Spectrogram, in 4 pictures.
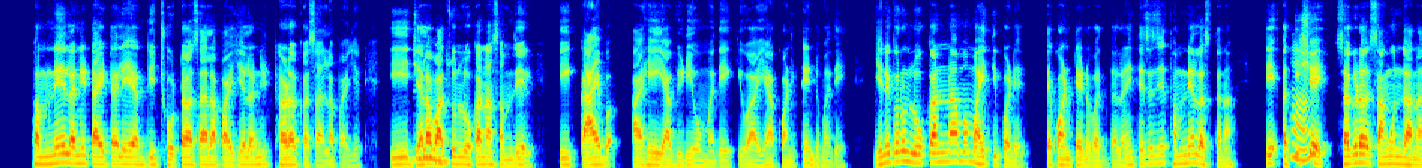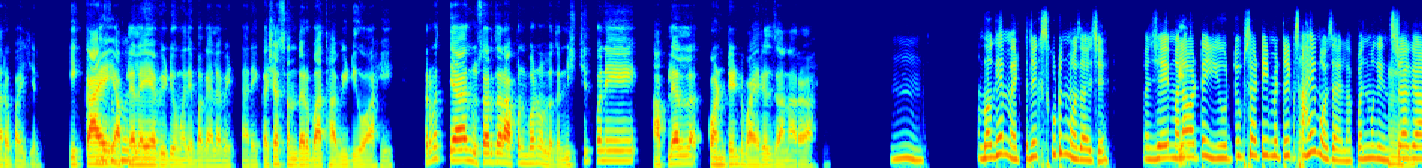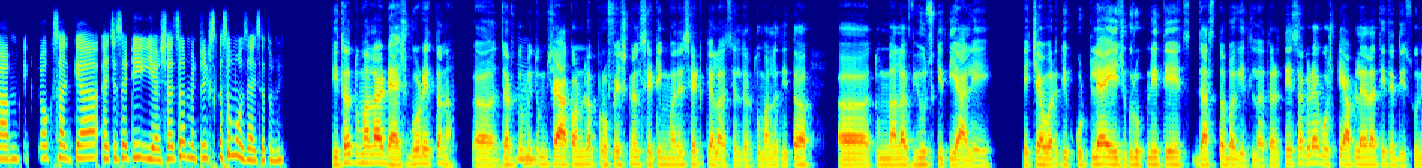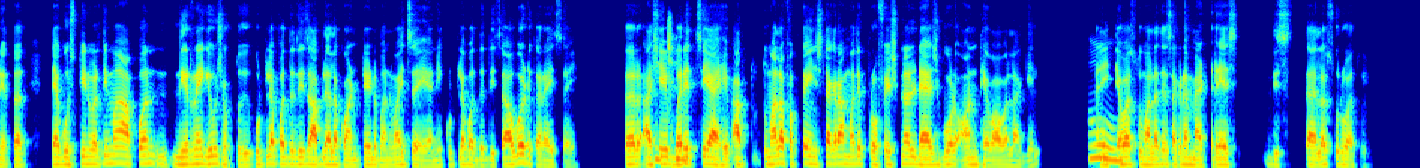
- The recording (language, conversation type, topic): Marathi, podcast, लोकप्रिय होण्यासाठी एखाद्या लघुचित्रफितीत कोणत्या गोष्टी आवश्यक असतात?
- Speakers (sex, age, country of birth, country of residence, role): female, 20-24, India, India, host; male, 20-24, India, India, guest
- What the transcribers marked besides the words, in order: in English: "थंबनेल"; in English: "थंबनेल"; other background noise; in English: "मेट्रिक्स"; in English: "मेट्रिक्स"; in English: "मेट्रिक्स"; in English: "डॅशबोर्ड"; in English: "प्रोफेशनल डॅशबोर्ड ऑन"; tapping; in English: "मॅट्रेस"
